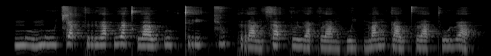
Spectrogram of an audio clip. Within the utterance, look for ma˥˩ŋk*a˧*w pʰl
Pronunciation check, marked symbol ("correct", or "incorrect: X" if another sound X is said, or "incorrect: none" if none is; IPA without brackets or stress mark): correct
